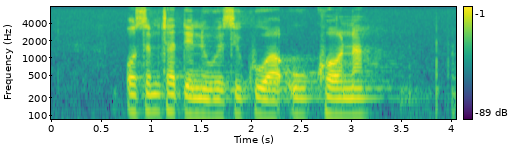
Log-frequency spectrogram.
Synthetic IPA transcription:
ɔsem̩t͡ʃʰatʼeniwesikʰuwaʔukʰɔːna

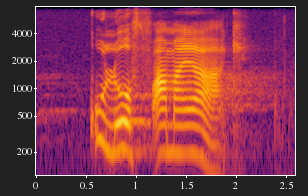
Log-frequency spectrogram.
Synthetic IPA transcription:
k̬ʼulɔfamajaːkʰɛ̥

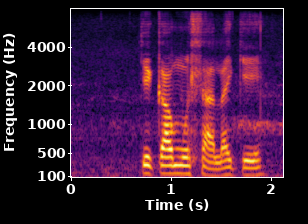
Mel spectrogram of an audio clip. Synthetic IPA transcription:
kʼɪkʼamʊɬalakʼɪ

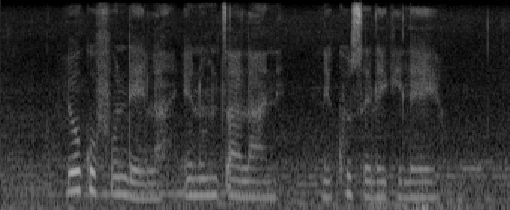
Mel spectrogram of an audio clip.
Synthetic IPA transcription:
jok̬ʼufundʱɛlaɛnom̩t͡sʼalanɛ | nekʰusɛlekʼilɛːjɔ

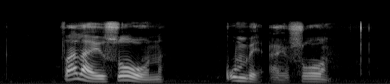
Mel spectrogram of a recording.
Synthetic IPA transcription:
t͡sʼalajiʂɔna | kʼumbɛʔajiʂɔːna

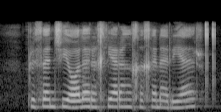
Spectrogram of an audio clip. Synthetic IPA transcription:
prufənʃiɑːləɾəχiəɾəŋχəχənəɾiər

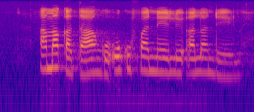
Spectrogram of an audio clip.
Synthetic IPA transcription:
amaɡ̥ʱad̥ʱaŋɡɔʔokufanɛlɛʔalandʱɛːlwɛ

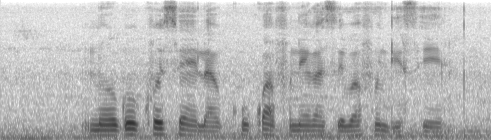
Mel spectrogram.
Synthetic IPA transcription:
nok̬ukʰusɛlak̬uk̬wafunɛk̬asɛɓafundʱisiːlɛ

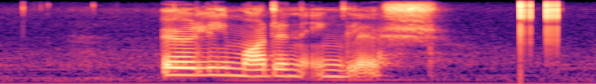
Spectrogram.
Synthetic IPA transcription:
ɜːlimɔdənɪ̰̃ŋɡlɪ̰ʃ

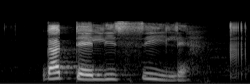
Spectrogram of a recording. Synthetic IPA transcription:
k̬ad̥ʱelisiːlɛ

